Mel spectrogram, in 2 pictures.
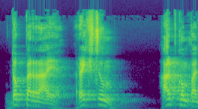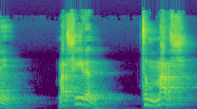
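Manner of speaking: high, loud, drawn-out parade orders; shouted German marching orders; German drill commands. A narrator's reading. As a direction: call it across the barracks yard.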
